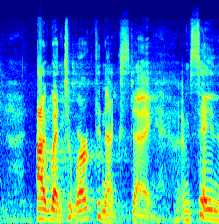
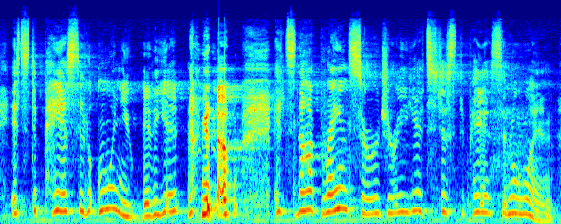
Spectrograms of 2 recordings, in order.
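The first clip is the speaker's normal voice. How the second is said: scolding inner voice; 10 semitones higher, 3 dB quieter than usual. Retold or imitated.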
